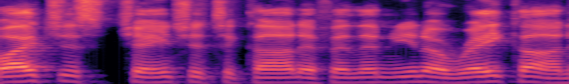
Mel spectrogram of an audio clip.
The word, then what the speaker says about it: Conniff: yes yeah so I just changed it to conif and then you know rayon if set the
